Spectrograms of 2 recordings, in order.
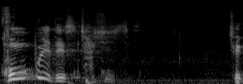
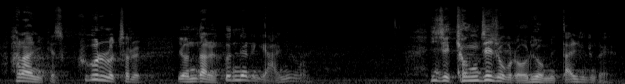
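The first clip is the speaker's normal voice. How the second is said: ordinary talk, nothing marked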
